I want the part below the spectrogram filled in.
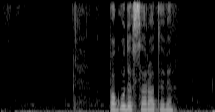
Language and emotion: Russian, neutral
